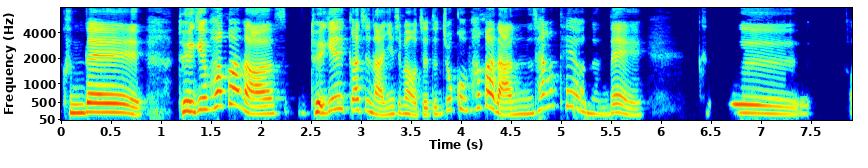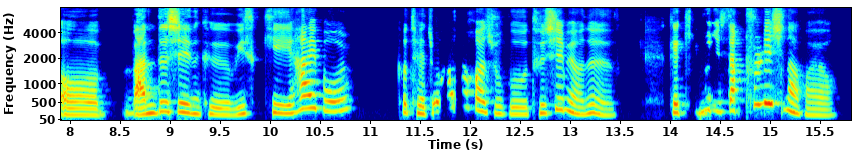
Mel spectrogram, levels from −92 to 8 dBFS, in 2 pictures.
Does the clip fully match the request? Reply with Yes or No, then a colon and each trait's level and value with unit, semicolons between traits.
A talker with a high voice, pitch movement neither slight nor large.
No: high, 225 Hz; wide, 7.1 semitones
